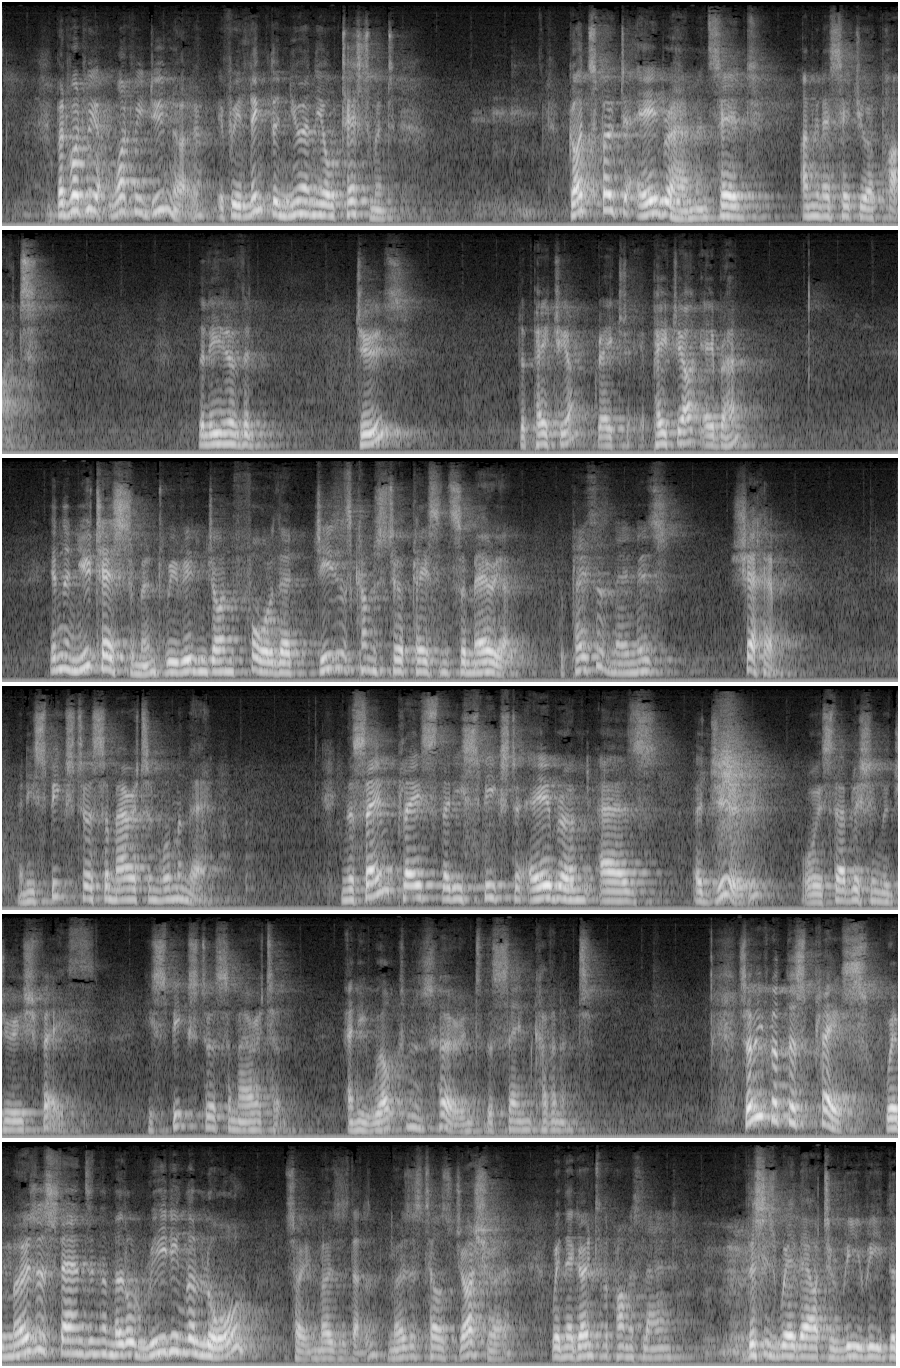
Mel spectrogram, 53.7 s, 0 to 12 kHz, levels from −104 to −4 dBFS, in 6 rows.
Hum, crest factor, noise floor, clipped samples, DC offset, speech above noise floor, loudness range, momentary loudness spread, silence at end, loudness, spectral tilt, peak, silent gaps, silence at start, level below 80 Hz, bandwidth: none; 20 dB; -57 dBFS; under 0.1%; 0.5%; 33 dB; 9 LU; 16 LU; 0 s; -24 LUFS; -5.5 dB/octave; -6 dBFS; none; 0.25 s; -64 dBFS; 11 kHz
